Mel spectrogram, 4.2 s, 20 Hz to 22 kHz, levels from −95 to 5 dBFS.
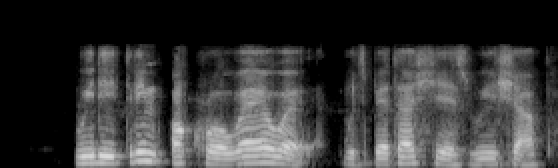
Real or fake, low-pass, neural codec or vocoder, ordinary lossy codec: real; 7.2 kHz; none; AAC, 32 kbps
